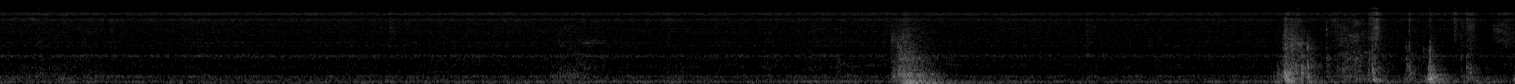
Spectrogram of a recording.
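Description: Faint steady room hiss, broken by a single dull thud about nine seconds in. Near the end, a quick series of clicks and knocks: a wooden door's metal lever handle and latch being worked as the door is opened.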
